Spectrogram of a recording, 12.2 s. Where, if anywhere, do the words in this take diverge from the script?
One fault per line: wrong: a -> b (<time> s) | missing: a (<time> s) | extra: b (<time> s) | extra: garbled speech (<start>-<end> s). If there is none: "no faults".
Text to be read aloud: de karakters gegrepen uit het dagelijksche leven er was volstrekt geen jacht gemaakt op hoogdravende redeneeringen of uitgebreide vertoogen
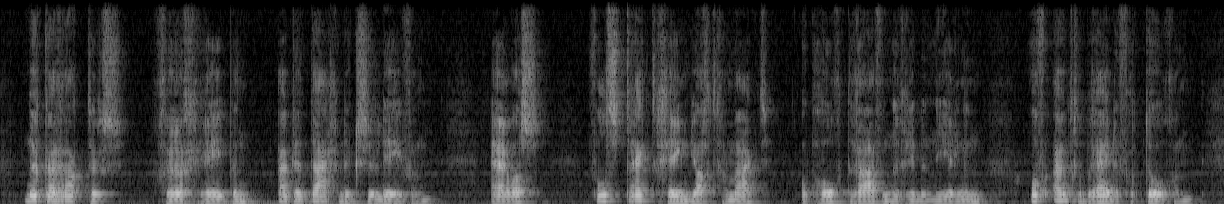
no faults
